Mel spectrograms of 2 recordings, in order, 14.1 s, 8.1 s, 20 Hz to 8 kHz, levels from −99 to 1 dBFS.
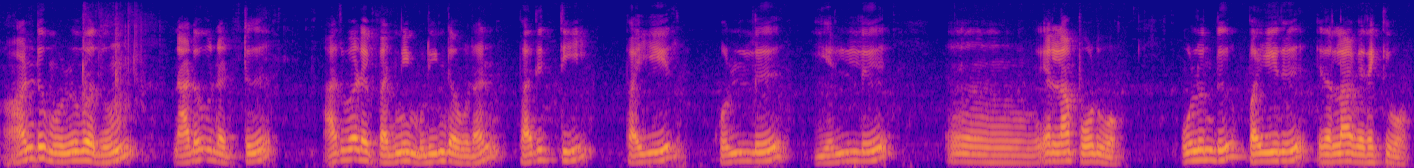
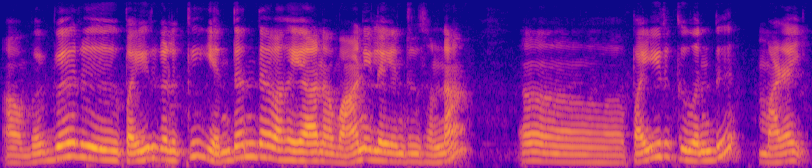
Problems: none marked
